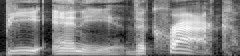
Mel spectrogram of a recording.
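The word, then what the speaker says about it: craic: mid 20th century and given its Gaelic spelling cuz it's spelled c r a i c uh a disposition a state of being a sin to not be any the crack like many quintessential Irish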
